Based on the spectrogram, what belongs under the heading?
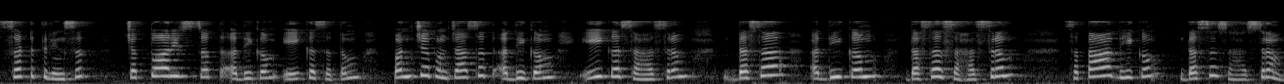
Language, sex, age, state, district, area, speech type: Sanskrit, female, 18-30, Odisha, Puri, rural, spontaneous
